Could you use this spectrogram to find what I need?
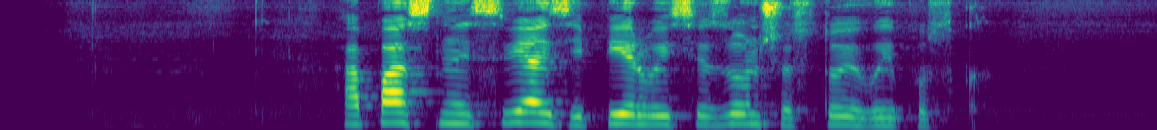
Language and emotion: Russian, neutral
